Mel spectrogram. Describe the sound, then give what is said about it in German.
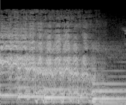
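A unicorn's full, resonant, horse-like whinny rises and wavers in a long tremolo, then drops to a lower, steadier tone as it fades; loud and alone, with no talking. “Doch ist es nicht das Wiehern eines Miniaturfigürchens, sondern ein wunderschöner, voller Klang, der die umliegenden Bäume vibrieren lässt.”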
